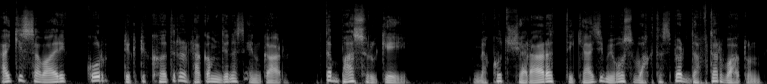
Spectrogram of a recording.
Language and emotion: Kashmiri, angry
